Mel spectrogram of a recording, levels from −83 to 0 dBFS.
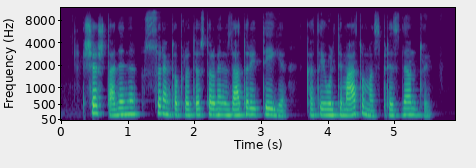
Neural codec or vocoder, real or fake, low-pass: none; real; 10.8 kHz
